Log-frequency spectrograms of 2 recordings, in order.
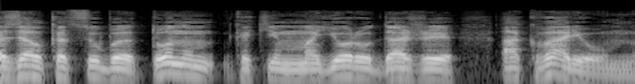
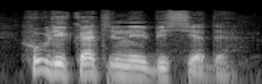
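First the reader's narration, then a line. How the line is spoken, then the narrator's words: Wry snort. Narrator (Russian): хмыкнул Кацуба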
